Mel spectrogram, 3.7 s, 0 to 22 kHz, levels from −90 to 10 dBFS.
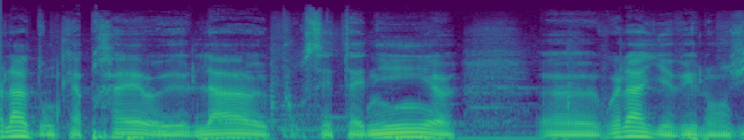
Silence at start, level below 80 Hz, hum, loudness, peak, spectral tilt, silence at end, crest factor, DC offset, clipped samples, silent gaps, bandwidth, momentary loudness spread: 0 s; -34 dBFS; none; -21 LUFS; -2 dBFS; -6 dB/octave; 0 s; 18 dB; under 0.1%; under 0.1%; none; 16.5 kHz; 7 LU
